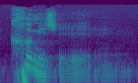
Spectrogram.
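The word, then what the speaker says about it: come: 제가 와서 보라 할 때 캄 이렇게 했잖아요. 어떻게 캄이라 하냐? 컴이지.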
